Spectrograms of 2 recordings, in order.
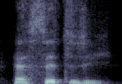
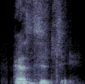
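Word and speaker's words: haecceity: who he called it, I probably don't pronounce it correctly, even I can see it's spelled Haeccity or something like that. And it's pronounced roughly Hesity, Hesity.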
